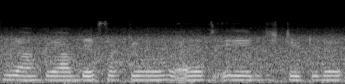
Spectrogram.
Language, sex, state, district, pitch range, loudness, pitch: Hindi, female, Haryana, Jhajjar, 195-200 Hz, -16 LUFS, 200 Hz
